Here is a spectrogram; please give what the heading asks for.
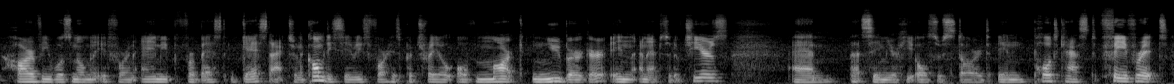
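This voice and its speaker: A man's voice: mid-range voice, moderate pace. Chatty man hosting a film podcast. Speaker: podcast host. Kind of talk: semi-scripted film podcast chat with biographical narration.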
